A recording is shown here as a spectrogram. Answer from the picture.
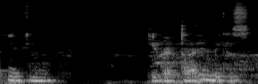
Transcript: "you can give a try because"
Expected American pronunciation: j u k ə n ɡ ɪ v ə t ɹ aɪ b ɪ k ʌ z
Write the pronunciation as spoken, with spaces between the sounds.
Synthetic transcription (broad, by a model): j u k ə n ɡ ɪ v ə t aɪ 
